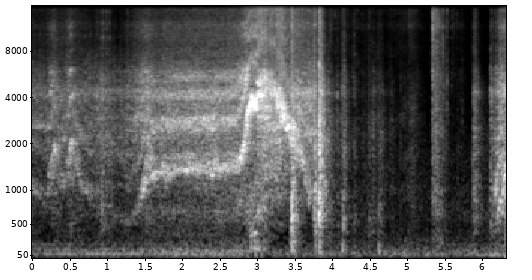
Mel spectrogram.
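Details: Redcat Volcano 16 mini monster truck with brushless conversion, motor-mount holes ovaled, only the stock pinion usable: loud, shrill whine rising and falling with throttle from a badly set motor-to-spur gear mesh. Problem unsolved.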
